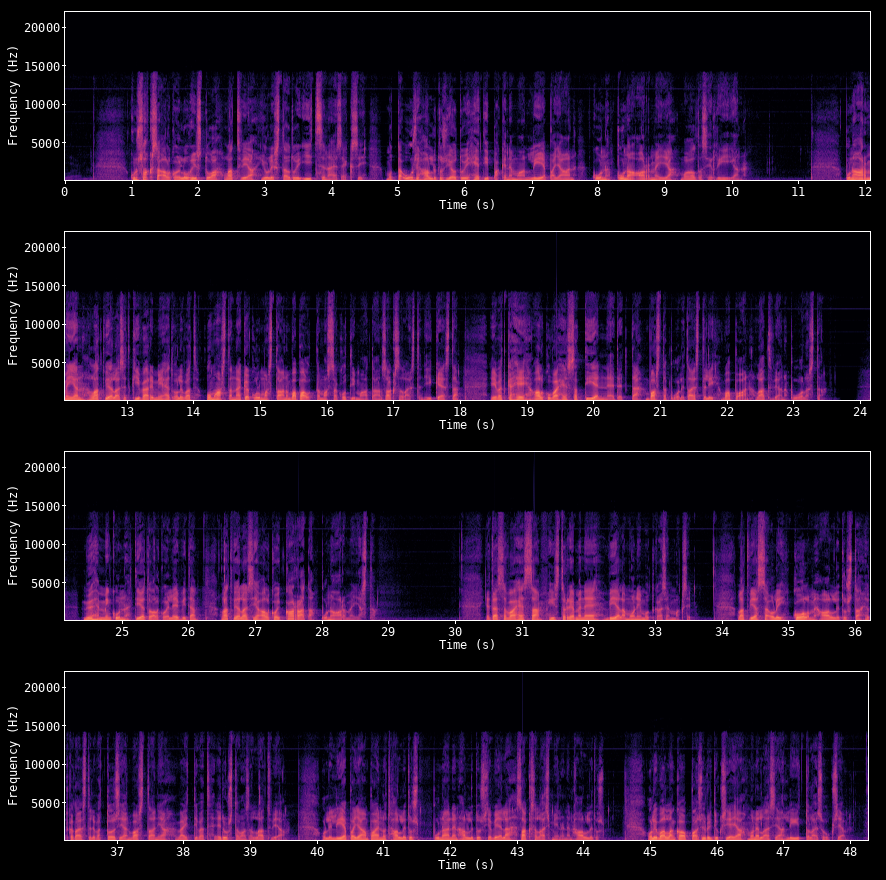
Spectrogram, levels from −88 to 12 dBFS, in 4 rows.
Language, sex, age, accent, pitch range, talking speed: Finnish, male, 20-39, native, 105-135 Hz, 100 wpm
